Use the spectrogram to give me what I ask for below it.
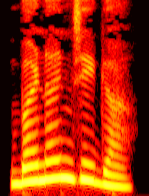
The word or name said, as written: ಬಣಂಜಿಗ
